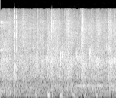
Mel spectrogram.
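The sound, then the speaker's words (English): A church audience clapping as a clap offering: a steady, dense wash of many hands at moderate loudness, with a few sharper individual claps standing out from the continuous patter. “Give the Lord a praise and a clap offering. Give that.”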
